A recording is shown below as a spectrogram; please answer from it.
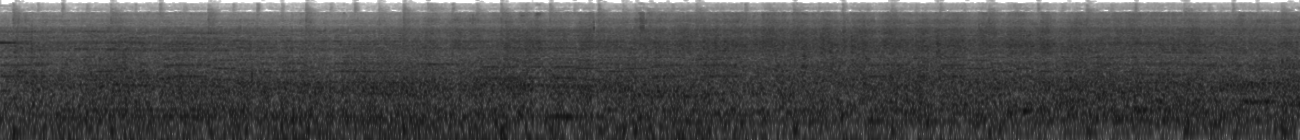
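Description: Freight train cars rolling past close by: a loud, steady rumble of steel wheels on rail.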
